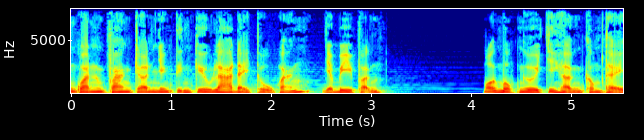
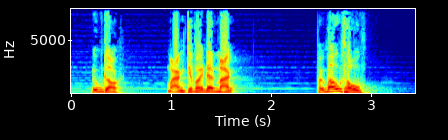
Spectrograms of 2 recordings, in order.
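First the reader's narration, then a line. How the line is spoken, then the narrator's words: Excited group shouting. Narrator (Vietnamese): Các thành viên cũng kích động mà gào lên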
